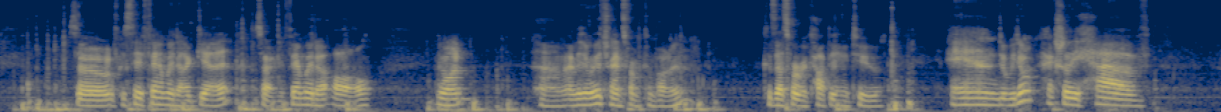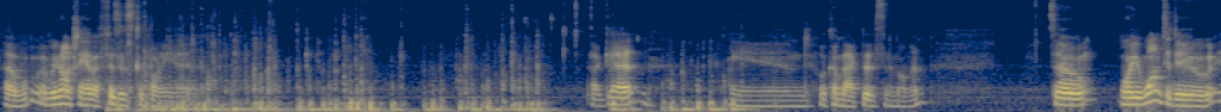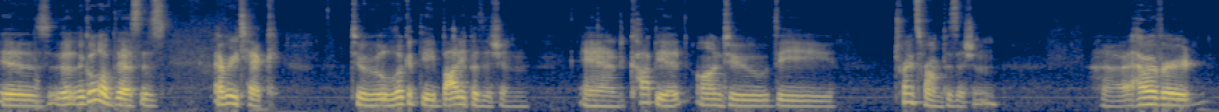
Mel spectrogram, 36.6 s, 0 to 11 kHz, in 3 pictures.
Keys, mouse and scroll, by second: 1.3 Return, 2.5 BackSpace, 3.5 Return, 6.4 Return, 8.4 Return, 9.0 space, 18.4 Return, 19.2 shift+space, 19.6 Return.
